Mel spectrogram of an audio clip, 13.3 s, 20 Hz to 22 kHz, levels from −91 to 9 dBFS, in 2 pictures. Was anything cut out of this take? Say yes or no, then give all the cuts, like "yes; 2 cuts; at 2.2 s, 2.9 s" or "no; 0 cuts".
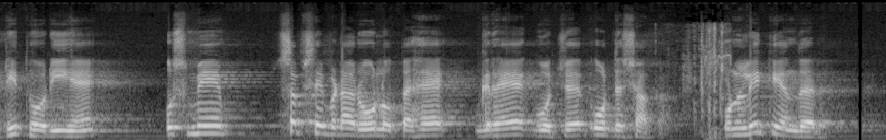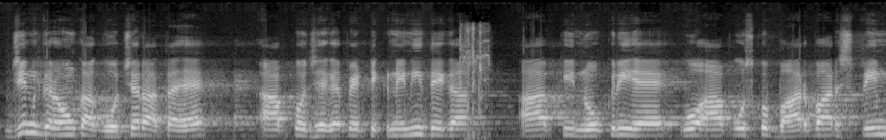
yes; 3 cuts; at 5.2 s, 6.4 s, 8.4 s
